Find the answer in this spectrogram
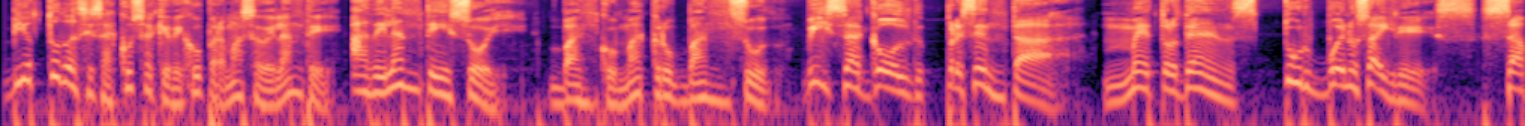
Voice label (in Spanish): locucion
